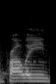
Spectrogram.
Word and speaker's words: praline: Brooke is not how we say it here. It is praline. No, you guys. And praline. I'll say it one time for you guys. Praline, just because that is how LBJ's sister made said.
